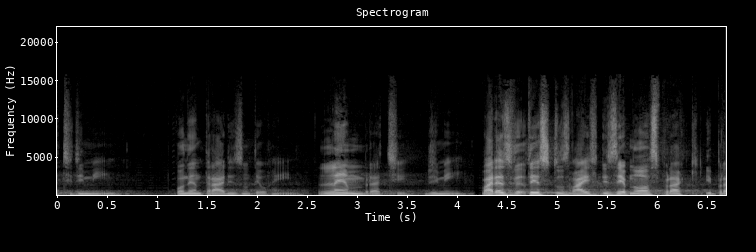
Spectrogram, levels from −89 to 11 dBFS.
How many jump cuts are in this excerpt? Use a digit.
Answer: 5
